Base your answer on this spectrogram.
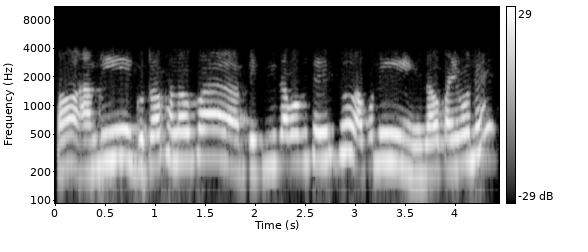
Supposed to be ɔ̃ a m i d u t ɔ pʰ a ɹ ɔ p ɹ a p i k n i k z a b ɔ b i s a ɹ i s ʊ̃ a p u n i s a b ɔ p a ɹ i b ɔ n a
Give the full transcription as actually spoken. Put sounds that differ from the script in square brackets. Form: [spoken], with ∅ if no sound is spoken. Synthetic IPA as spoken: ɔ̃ a m i [ɡ] u t ɔ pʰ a [l] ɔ p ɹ a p i k n i k z a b ɔ b i s a ɹ i s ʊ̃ a p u n i [z] a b ɔ p a ɹ i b ɔ n [ɛ]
